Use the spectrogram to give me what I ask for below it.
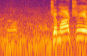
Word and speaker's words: gematria: effect sports on youtube gematria spelled like gem gem at at and then ria kind of like the sporting goods store gematria thank you appreciate you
